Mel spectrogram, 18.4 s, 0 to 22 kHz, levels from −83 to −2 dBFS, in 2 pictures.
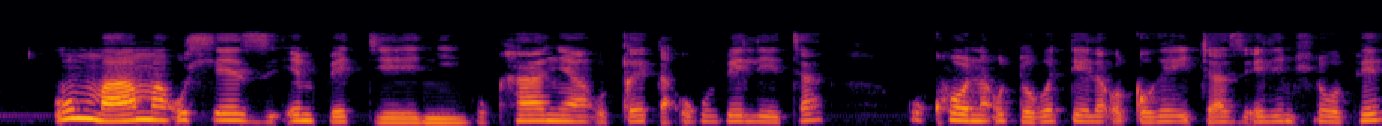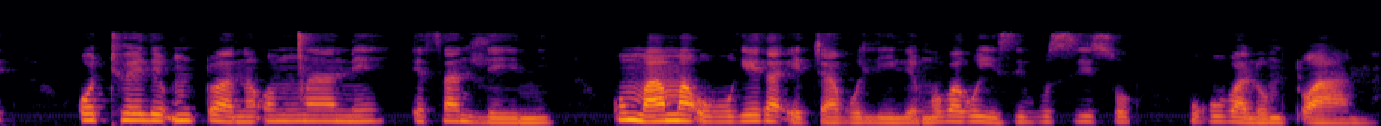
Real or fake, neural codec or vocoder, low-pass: real; none; 7.2 kHz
